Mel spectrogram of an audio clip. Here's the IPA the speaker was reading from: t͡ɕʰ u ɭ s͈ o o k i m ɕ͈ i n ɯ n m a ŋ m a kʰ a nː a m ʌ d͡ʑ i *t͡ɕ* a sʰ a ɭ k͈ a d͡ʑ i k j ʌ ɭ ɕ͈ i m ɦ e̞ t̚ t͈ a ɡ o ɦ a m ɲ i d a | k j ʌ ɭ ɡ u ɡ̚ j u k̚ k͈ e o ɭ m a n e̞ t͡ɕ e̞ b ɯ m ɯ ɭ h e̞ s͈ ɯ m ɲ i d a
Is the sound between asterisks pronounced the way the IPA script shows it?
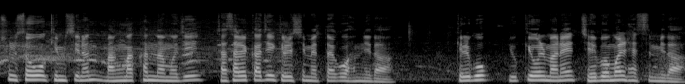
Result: yes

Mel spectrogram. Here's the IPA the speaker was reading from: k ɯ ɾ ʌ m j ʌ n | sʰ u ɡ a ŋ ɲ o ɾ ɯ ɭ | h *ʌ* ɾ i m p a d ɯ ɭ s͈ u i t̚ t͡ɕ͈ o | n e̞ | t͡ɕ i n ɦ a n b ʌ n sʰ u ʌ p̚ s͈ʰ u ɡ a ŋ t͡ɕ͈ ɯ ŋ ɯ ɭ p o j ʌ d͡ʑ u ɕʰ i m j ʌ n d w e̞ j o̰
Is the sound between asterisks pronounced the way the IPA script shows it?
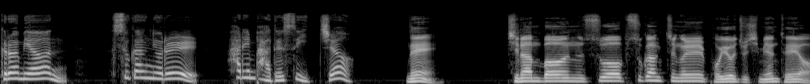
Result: no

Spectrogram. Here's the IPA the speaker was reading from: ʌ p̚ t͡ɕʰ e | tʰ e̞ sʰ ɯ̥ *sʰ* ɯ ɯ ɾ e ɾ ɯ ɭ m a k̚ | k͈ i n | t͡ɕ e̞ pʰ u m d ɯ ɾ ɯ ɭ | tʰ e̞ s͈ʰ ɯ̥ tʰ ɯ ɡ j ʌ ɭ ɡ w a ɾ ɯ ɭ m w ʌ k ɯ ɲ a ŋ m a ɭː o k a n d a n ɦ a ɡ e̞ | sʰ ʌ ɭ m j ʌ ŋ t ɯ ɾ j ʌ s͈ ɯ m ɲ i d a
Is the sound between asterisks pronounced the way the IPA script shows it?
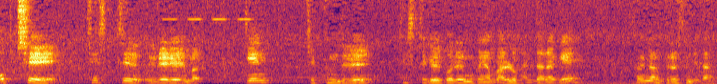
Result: no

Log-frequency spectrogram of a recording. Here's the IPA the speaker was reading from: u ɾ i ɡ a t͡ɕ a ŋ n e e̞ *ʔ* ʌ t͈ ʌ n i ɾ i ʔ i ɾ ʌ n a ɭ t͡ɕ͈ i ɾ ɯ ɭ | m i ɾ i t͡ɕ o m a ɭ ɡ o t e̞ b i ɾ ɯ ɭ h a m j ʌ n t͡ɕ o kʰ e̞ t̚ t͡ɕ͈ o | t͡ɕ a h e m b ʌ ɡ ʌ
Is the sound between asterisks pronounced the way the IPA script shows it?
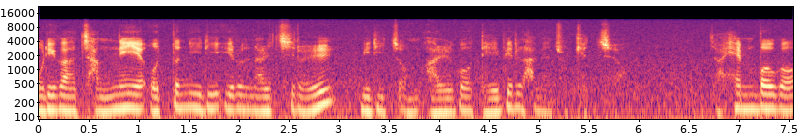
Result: yes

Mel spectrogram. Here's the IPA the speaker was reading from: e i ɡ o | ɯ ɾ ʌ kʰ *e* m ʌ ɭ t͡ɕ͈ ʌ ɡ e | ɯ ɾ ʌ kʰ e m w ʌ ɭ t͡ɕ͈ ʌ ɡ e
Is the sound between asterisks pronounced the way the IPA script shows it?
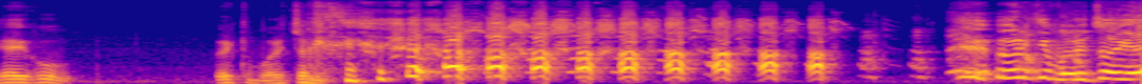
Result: yes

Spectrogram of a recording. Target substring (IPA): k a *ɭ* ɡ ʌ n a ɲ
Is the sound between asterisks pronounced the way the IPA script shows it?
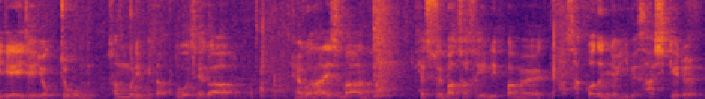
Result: yes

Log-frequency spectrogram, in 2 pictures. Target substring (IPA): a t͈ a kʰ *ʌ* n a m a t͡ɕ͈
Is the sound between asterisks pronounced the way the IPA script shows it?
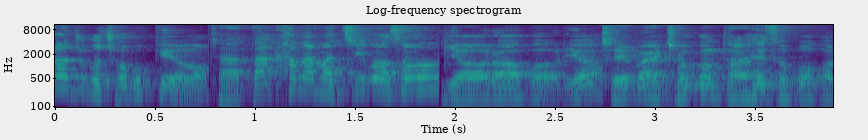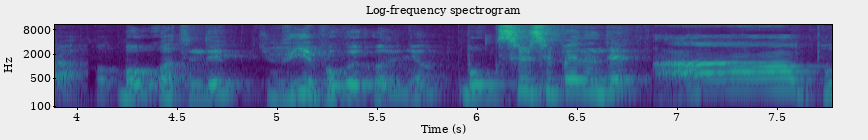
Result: no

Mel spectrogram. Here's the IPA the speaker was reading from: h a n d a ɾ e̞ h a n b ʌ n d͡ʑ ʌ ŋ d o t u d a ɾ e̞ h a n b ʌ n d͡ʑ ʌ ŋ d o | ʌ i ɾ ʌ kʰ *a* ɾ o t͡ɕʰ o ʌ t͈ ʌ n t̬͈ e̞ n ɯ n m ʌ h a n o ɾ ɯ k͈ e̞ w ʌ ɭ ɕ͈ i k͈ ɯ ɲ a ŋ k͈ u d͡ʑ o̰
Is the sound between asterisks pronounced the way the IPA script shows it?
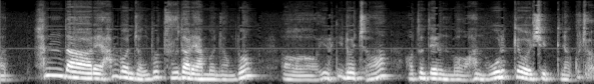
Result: no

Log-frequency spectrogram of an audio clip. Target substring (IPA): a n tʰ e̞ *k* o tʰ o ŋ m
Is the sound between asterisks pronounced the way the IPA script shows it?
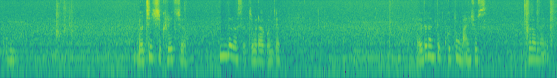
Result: yes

